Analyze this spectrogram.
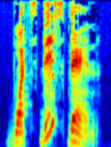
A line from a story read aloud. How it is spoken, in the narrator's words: said loudly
